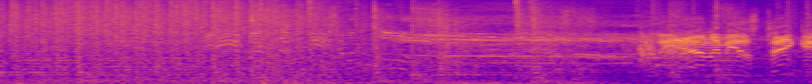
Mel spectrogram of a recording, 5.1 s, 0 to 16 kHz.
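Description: Bursts of gunfire and booming shelling fill a Company of Heroes 2 battle, with a Soviet Ostwind under fire, dense crackling shots and heavy explosions running under a commentator's voice throughout.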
